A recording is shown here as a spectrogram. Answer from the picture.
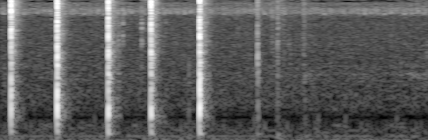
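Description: Fingers tapping on a shrink-wrapped steel CD case, five sharp taps in the first second at about four a second, then a couple of fainter ones.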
